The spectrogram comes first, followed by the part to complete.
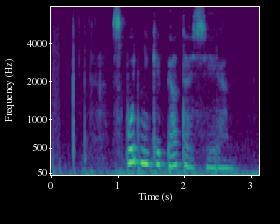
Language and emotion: Russian, neutral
